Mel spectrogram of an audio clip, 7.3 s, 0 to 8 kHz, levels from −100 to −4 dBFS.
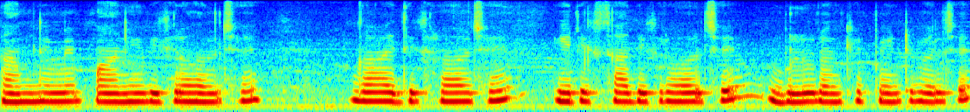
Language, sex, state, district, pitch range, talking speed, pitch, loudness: Angika, female, Bihar, Bhagalpur, 190-205 Hz, 165 wpm, 195 Hz, -15 LUFS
